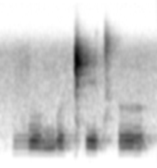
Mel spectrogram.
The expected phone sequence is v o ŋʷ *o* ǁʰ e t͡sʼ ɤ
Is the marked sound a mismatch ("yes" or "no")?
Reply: yes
